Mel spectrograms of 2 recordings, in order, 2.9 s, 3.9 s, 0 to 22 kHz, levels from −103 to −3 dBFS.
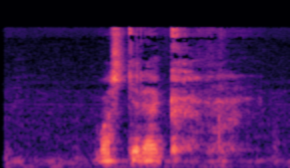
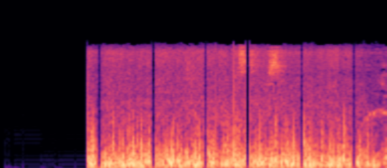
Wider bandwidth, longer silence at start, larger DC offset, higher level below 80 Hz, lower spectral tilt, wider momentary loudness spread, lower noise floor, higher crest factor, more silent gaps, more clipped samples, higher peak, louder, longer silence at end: first, 12 kHz vs 7.6 kHz; about the same, 0.95 s vs 0.85 s; neither; second, -66 dBFS vs -22 dBFS; second, -2.5 dB/octave vs -7 dB/octave; first, 19 LU vs 3 LU; second, -61 dBFS vs -87 dBFS; first, 22 dB vs 12 dB; neither; neither; second, -12 dBFS vs -2 dBFS; second, -29 LUFS vs -15 LUFS; first, 0.5 s vs 0 s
